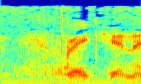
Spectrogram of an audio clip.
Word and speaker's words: Brecheen: That coming off Spud Crist, and Crist was later relieved by Rasheen, or Rasheen, however he pronounces it. It's a little difficult for me because I've been calling him Rasheen all season, but I believe Rasheen is correct.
